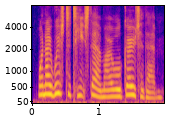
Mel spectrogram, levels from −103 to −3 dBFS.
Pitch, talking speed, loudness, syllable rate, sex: 230 Hz, 330 wpm, -18 LUFS, 6.0 syllables/s, female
